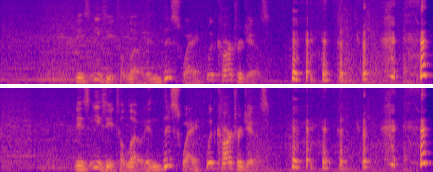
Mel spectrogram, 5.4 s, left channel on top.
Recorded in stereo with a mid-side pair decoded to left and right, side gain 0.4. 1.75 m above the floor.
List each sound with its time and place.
0.9 s a man speaking: 65° right, 0.9 m
3.6 s laughter: 25° left, 0.6 m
